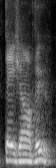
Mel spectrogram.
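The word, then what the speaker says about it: déjà vu: meaty thingies the term Deja Vu is an English pronounced ah uh is an English term pronounced in a French way Deja Vu that's an interesting interesting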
